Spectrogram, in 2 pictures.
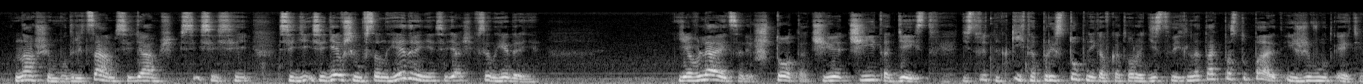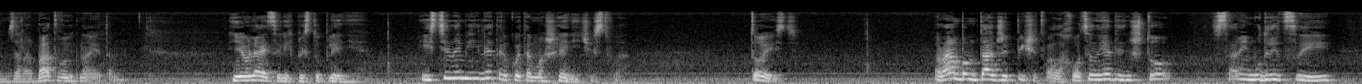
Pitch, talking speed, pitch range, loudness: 175 Hz, 100 wpm, 155-210 Hz, -15 LUFS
